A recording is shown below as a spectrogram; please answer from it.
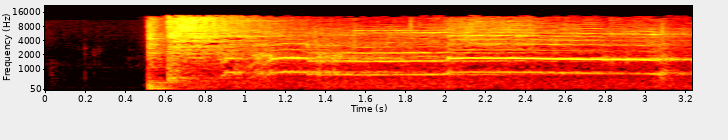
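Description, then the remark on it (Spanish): A rooster crows loudly in one long, drawn-out cock-a-doodle-doo that starts abruptly after a brief silence, its strained, nasal call holding steady pitch before rising slightly at the end. “¡Arriba, gallinero!”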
